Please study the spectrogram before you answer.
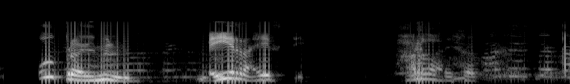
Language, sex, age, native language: Icelandic, male, 13, Icelandic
